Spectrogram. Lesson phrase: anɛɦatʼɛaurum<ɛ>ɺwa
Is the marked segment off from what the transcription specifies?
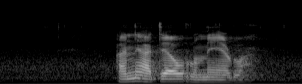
yes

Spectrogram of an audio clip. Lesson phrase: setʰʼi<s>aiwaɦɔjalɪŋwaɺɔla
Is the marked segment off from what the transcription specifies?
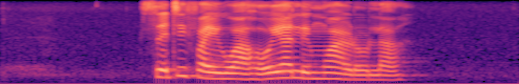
yes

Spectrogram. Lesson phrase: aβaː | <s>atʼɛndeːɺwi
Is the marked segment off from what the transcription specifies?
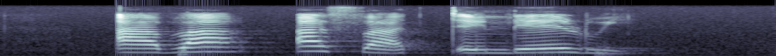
no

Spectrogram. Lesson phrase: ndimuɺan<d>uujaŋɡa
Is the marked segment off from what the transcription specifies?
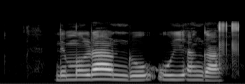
no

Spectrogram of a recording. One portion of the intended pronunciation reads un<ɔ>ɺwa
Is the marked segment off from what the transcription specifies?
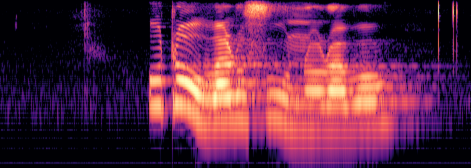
no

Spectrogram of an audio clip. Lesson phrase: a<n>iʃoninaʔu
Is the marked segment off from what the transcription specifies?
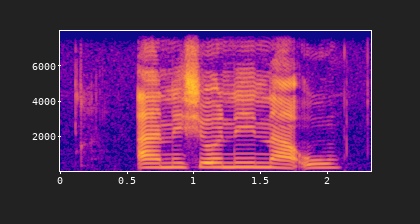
no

